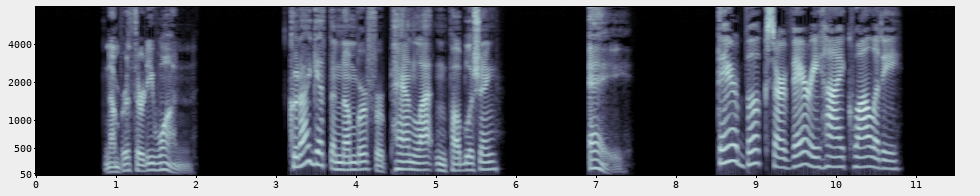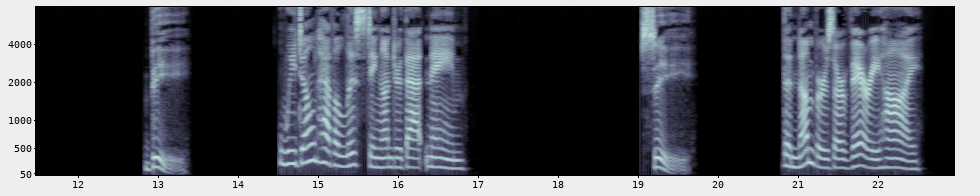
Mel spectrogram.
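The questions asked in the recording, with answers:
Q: Could I get the number for Pan Latin Publishing?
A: B: We don't have a listing under that name.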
